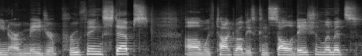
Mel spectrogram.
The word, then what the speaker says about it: oui: far from Quebec, but people will slur it and say way. O-U-I as way. And it's just a little thing, but again, you can hear phonetically the pronunciation going from we to way, and it's that E to A.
